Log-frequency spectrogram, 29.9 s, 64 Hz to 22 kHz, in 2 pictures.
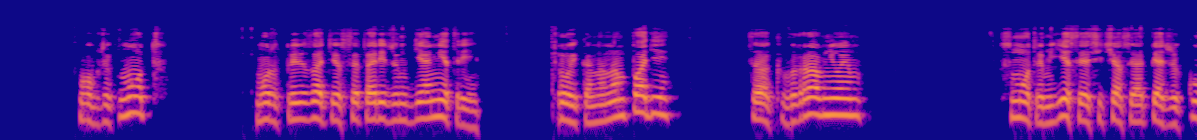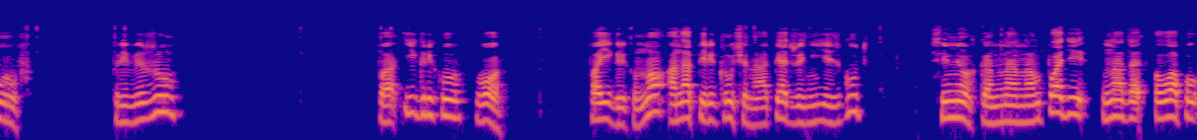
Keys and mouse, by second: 0.4-1.0 drag, 3.0-5.1 drag, 6.9 KP_3, 8.7-9.8 drag, 12.9-14.3 drag, 18.7-19.9 drag, 21.7-22.8 middle drag, 24.2 click, 25.0-25.9 middle drag, 27.4 KP_7, 29.1 r.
